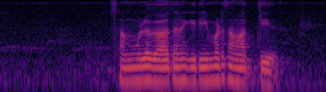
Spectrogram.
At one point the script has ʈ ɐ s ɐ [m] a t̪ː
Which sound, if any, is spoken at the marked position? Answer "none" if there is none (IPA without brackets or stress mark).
m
